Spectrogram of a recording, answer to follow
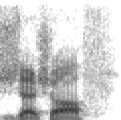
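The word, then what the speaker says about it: Rzeszów: Zeshoff is also uh it looks like it's spelled reoff or rejo but it's Jeshoff because it's because Polish.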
